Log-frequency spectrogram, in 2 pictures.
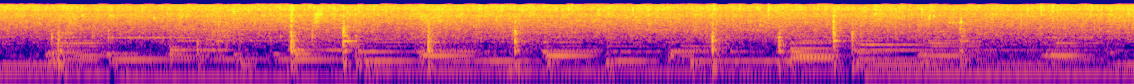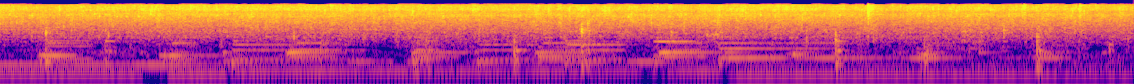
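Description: Shrimp, onion and garlic sizzling in oil in a nonstick frying pan, stirred with a wooden spoon that gives many short clicks and scrapes against the pan, with background music playing.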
